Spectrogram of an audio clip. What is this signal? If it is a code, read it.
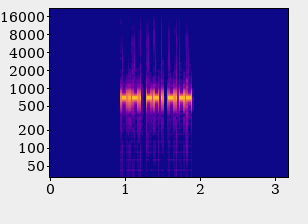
Morse code, heard as a keyed tone, about 47 wpm, 700 Hz. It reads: CGY
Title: USA Call Sign Postfixes - 3 Letters 50wpm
